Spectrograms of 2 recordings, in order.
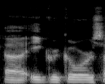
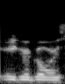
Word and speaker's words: egregores: question and I'll say egregores or egregores and kind of slide back and forth so we're all saying it improperly and I've been told the first G is silent as in Gnome so just a little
